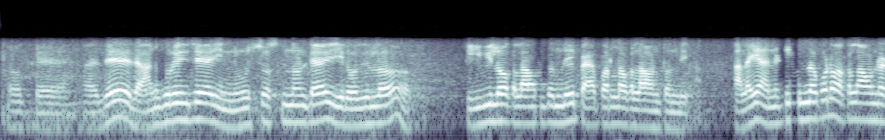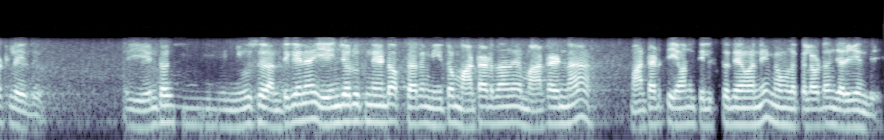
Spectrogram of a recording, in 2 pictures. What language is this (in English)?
Telugu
